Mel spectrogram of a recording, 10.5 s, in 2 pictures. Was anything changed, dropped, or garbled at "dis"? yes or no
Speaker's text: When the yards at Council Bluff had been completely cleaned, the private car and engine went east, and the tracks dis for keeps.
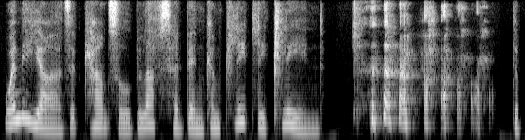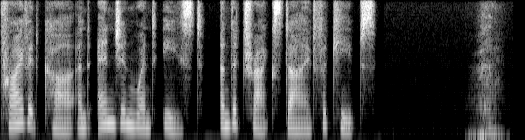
yes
